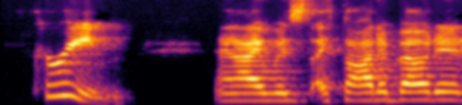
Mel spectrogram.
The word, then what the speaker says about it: Karim: Growing up, I said it Karim. And they said, well, I would look at it Karim and I would say Karim.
